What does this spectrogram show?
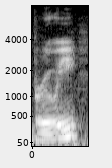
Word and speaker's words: bruit: Okay, bruit is, and that's how you pronounce that, bruit.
